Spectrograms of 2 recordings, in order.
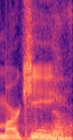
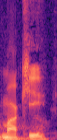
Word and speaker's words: Maquis: the the the maquis i don't know how that word is pronounced maki well it's not marquee it's not marquee it's it's yeah maki so he's in part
